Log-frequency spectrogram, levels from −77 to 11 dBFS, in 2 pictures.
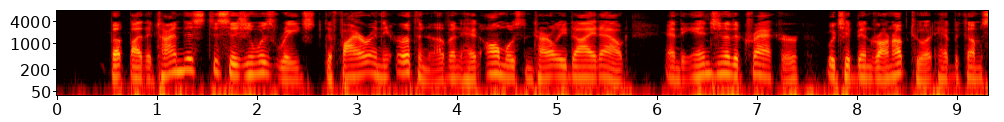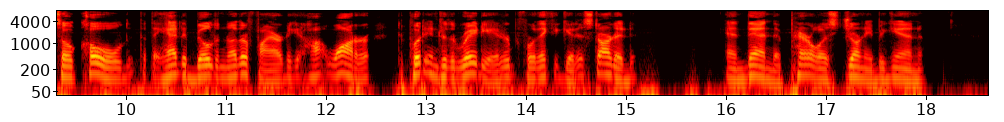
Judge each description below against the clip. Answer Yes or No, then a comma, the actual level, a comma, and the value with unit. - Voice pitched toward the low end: Yes, low, 120 Hz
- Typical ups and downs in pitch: Yes, average, 3.5 semitones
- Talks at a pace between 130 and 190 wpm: No, fast, 205 wpm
